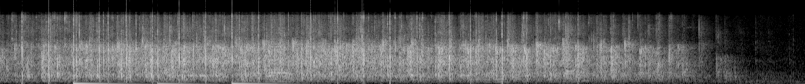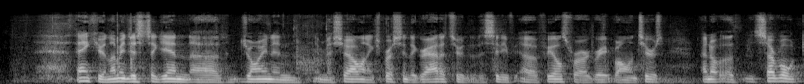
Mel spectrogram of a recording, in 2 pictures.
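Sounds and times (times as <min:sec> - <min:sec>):
applause: 0:00.0 - 0:07.4
speech: 0:08.8 - 0:16.0.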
